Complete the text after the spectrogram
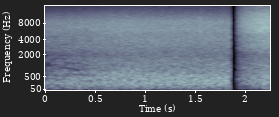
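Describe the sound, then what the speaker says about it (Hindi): Muddy floodwater pours as a waterfall into a river at Joshimath, a dense, continuous close-up roar of rushing water that cuts out briefly near the end before resuming. "तो देखिए कितना मटमैला है वो, यहाँ पे वो झरने के रूप में गिर रहा है।"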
